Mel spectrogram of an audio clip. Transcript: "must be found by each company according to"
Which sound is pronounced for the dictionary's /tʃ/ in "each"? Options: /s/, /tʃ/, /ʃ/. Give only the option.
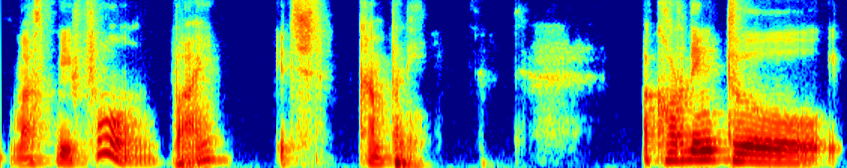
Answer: /s/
